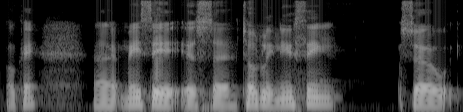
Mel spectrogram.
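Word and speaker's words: Macie: summit so Amazon Maisie Maisie it's supposed to be pronounced like amazing okay may say is totally new thing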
